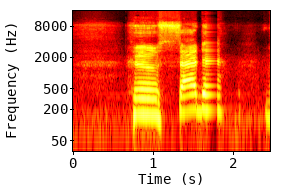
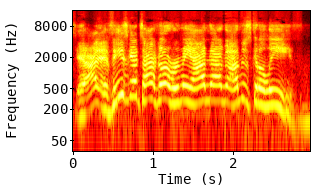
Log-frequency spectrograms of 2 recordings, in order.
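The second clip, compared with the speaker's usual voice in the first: raised-pitch mimicry of a huffy woman; higher mock-huffy quote; mocking imitation; 6 semitones higher than usual. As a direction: imitate someone announcing they're storming off. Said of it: "And she's like".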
